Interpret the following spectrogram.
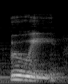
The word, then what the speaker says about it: Buoy: And this is number 2415 and it's called Holla at Ya Buoy. Wow, that was really not to, it was really hard not to say boy, but it's spelled like a buoy in the water.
